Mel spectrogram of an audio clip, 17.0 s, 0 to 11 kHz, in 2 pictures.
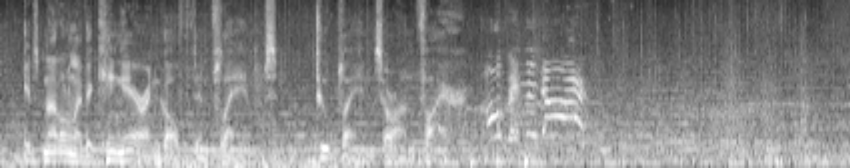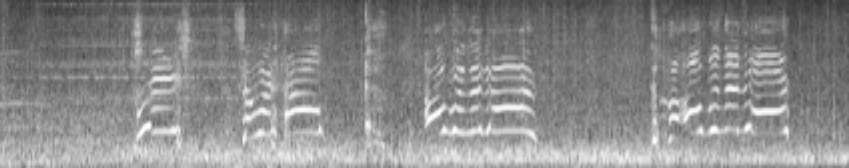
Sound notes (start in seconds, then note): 6.7 people screaming faintly; 9.4 flames roaring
